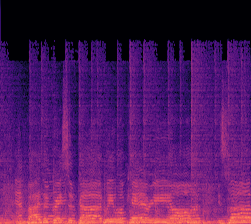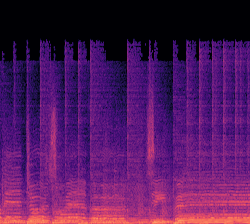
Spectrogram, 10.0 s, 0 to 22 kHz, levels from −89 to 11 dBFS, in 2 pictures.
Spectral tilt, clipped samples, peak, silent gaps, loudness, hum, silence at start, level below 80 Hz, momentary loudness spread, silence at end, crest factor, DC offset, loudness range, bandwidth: -6 dB/octave; under 0.1%; -2 dBFS; none; -17 LUFS; none; 0 s; -32 dBFS; 5 LU; 0 s; 14 dB; under 0.1%; 1 LU; 18 kHz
